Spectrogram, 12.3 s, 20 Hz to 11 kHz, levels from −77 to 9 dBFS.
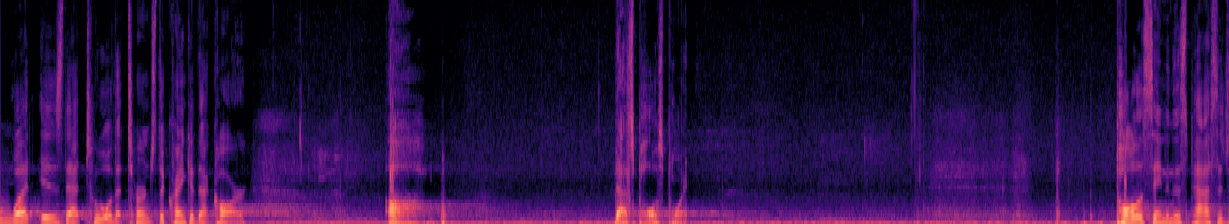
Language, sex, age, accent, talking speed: English, male, 40-59, American, 105 wpm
